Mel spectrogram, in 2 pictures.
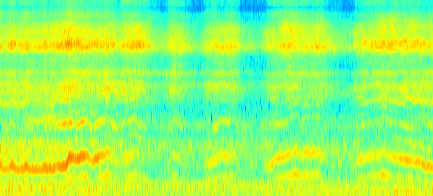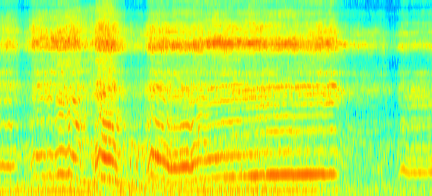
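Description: Traxxas T-Maxx RC monster truck's small nitro engine revving up and down as the truck is driven, with a sharp drop in pitch about seven seconds in and then a long, steady climb that falls off near the end.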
